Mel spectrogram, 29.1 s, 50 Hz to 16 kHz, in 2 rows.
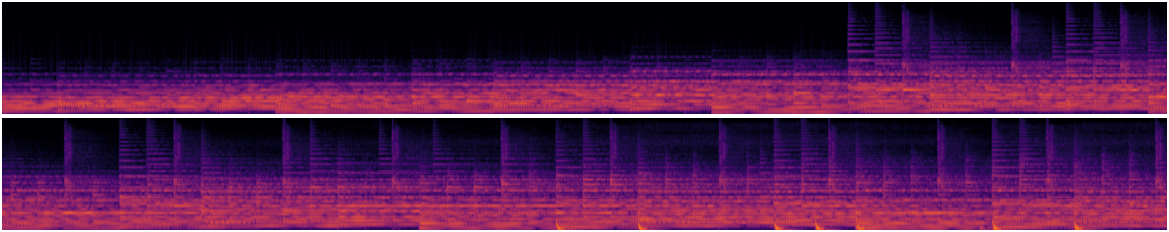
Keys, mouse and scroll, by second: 1.2 space, 1.5 click, 1.8 Escape, 2.0 click, 2.7 click, 3.0 Escape, 3.6 alt+scroll down 1, 3.9 scroll up 1, 4.0 click, 5.2 Escape, 5.4 alt+scroll down 1, 5.5 click, 5.6 alt+scroll up 1, 5.9 click, 6.5 Escape, 6.6 alt+scroll down 2, 6.9 alt+scroll up 1, 7.4 click, 8.2 space, 8.4 click, 8.9 space, 9.2 click, 9.5 alt+scroll down 1, 9.8 click, 10.1 Escape, 10.3 click, 10.6 Escape, 10.9 click, 11.4 click, 11.9 Escape, 12.7 click, 13.1 Escape, 13.5 click, 13.7 Escape, 14.0-14.6 alt+scroll down 2, 14.3 space, 14.6 s, 14.8 click, 15.1 alt+scroll up 2, 15.3 space, 15.4 click, 16.7 s, 16.8 click, 17.2 alt+scroll up 2, 17.4 space, 17.6 click, 18.4 z, 18.8 click, 20.5 click, 21.4 Escape, 21.8 click, 21.9 z, 22.2 click, 22.6 Escape, 22.7-23.1 alt+scroll down 3, 23.1 click, 23.2 space, 23.8 click, 23.9 space, 24.1 click, 24.4-24.9 alt+scroll up 2, 24.9 click, 26.7 click, 27.3 scroll down 1, 27.4 click, 28.7 click.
